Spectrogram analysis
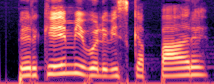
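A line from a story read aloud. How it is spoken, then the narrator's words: Reproachful question. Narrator (Italian): gli domandò Adolfo in tono di rimprovero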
